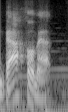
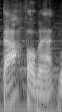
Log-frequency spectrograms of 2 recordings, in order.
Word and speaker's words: Baphomet: And typically that would be not one T, it'd be two T's and an E for a strong T. So typically Baphomet would be how it would be pronounced.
